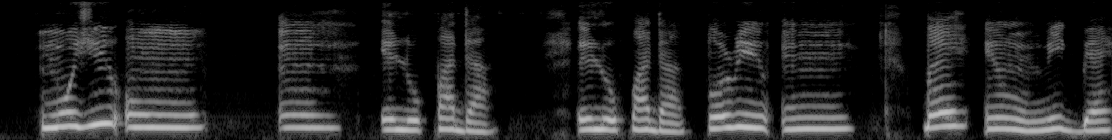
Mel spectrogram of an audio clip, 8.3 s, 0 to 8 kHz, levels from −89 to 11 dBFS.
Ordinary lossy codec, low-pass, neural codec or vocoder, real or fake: none; none; codec, 16 kHz, 8 kbps, FreqCodec, smaller model; fake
